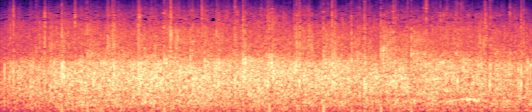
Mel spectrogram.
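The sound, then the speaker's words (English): An audience breaks into a round of applause, dense and steady clapping from many hands that holds at an even, loud level throughout without any voices standing out. “And as a congregation, would y'all give them a round of applause, please?”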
